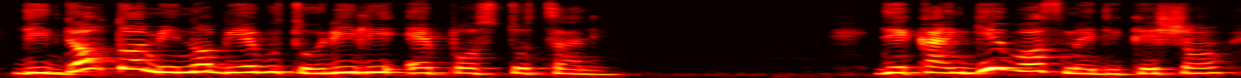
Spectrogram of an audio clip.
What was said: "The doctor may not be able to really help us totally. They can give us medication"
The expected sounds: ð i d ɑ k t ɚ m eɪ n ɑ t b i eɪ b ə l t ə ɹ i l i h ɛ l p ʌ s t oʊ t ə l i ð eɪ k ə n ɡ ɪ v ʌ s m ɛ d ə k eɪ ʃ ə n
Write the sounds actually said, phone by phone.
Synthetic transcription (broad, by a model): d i d ɑ k t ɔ m eɪ n ɑ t b i eɪ b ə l t ə ɹ i l i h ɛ p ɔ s t oʊ t ə l i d eɪ k ə n ɡ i v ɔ s m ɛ d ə k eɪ ʃ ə n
